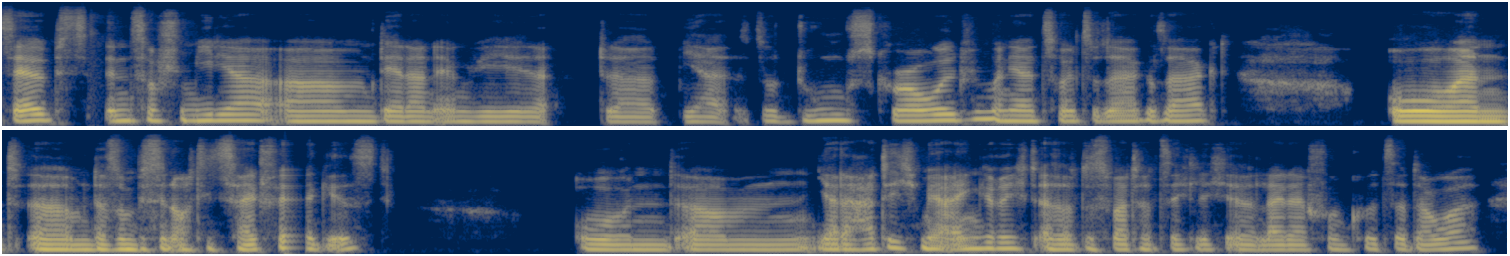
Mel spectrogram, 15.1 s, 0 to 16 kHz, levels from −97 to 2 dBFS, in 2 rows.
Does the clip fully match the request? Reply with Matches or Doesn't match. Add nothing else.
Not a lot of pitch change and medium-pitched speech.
Matches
